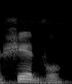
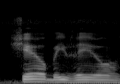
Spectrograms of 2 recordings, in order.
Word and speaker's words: Shelbyville: Anyway, you got Shelbyville, Tennessee, or Shedville, according to who it is you talk to, how they pronounce it. Could be Shovel, Shedville, Shelbyville is how it's pronounced, spelt, and all.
